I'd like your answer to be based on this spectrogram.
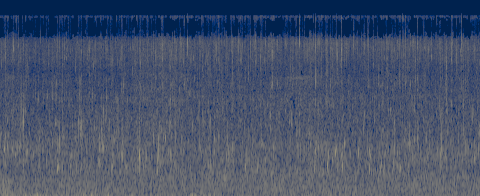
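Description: A stream runs gently and steadily, a dense even wash of flowing and trickling water close by, with no voices and no change in level throughout.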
